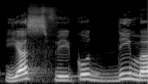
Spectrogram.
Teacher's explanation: حمزہ سے حرکت ختم ہو جائے گی لیکن حمزہ کی آواز آخر میں آئے گی وقف کی صورت میں، تو ہم پڑھیں گے یسفک الدماء، بس ہم آگے زبر کو پڑھیں گے نہیں۔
